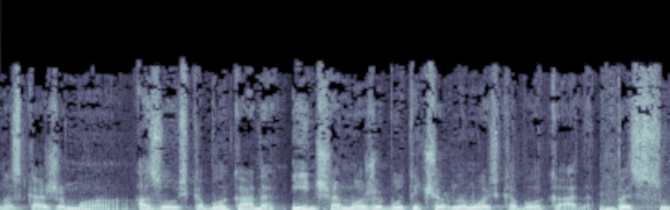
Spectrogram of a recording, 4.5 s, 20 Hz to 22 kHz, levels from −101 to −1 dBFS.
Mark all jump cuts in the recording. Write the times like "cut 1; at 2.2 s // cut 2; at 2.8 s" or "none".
none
